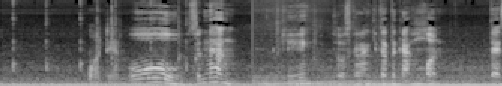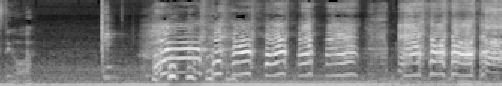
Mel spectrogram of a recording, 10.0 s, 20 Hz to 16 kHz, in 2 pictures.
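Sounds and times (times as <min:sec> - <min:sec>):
car engine idling hum: 0:00.0 - 0:10.0
man laughing and exclaiming: 0:06.4 - 0:10.0.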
